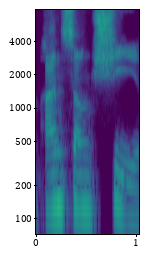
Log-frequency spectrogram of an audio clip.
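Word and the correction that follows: Aung San Suu Kyi: is that right? – Ansang San Suu Kyi. – Suu Kyi, yeah. yeah. So it's like KYI, isn't it? – Yeah.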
